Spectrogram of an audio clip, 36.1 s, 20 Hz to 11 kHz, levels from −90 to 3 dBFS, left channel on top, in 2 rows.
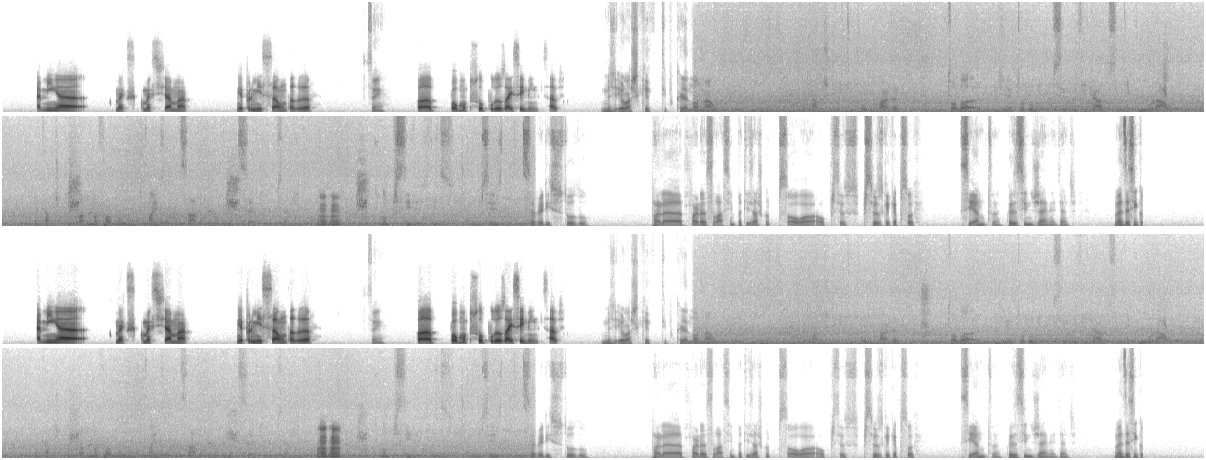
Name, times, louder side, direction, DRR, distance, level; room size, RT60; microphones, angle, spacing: voice 1, 0.5-1.3 1.7-2.8 3.5-4.6 6.2-8.3 22.8-23.1, right 5 dB, 25° right, 0.3 m, -25 dB
voice 2, 9.0-10.8 12.0-13.5 14.0-17.6 18.5-22.5 23.6-25.5 25.8-26.8 27.8-31.8 32.4-34.1 34.7-35.1, left 3 dB, 35° left, 3.0 m, -42 dB
sound 1, 10.4-26.0, left 1 dB, 10° left, 1.5 m, -40 dB
sound 2, 17.4-17.5 19.0-19.4 21.4-21.6 22.2-22.3 23.3-23.6, left 10 dB, 70° left, 5.0 m, -42 dB
open air
head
